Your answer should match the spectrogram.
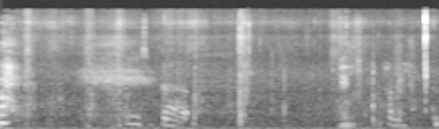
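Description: A woman's brief, quiet 'oh' and breathy vocal sounds, with a few light clicks between them.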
